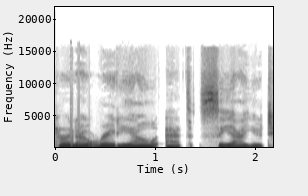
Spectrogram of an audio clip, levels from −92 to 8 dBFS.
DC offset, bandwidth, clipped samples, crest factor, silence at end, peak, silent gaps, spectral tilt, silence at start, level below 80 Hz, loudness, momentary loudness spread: under 0.1%; 15.5 kHz; under 0.1%; 14 dB; 0 s; -4 dBFS; none; -6.5 dB/octave; 0 s; -54 dBFS; -19 LUFS; 9 LU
